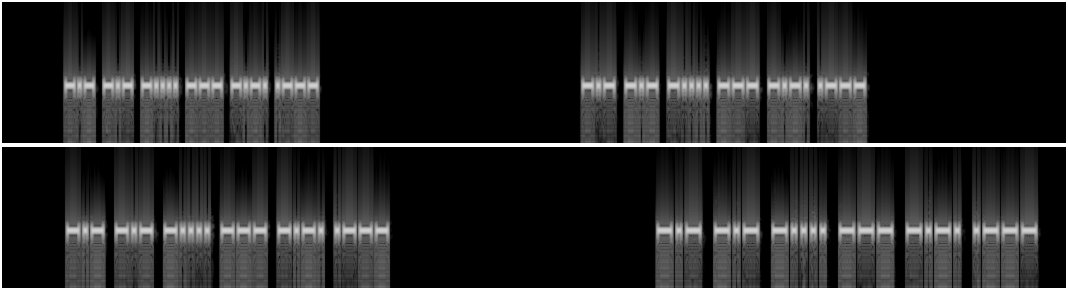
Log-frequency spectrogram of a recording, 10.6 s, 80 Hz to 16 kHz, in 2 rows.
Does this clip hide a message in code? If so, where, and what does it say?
Yes: Morse code from 0.3 to 10.5 s, heard as a keyed tone, about 63 wpm, 700 Hz. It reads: KK6OCJ KK6OCJ KK6OCJ KK6OCJ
